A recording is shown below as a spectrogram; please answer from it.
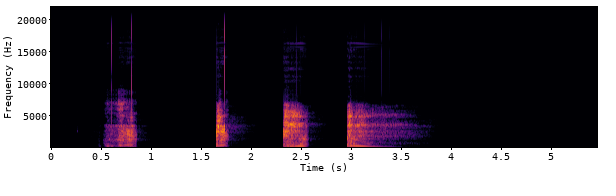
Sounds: Throat clearing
